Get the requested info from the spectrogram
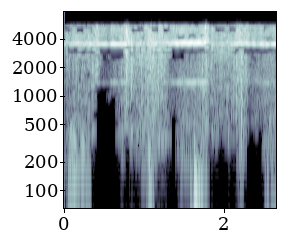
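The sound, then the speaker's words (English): A telephone rings with a steady, shrill electronic tone that holds without pause for the whole moment, while muffled voices murmur faintly underneath. “Telephone's ringing.”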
